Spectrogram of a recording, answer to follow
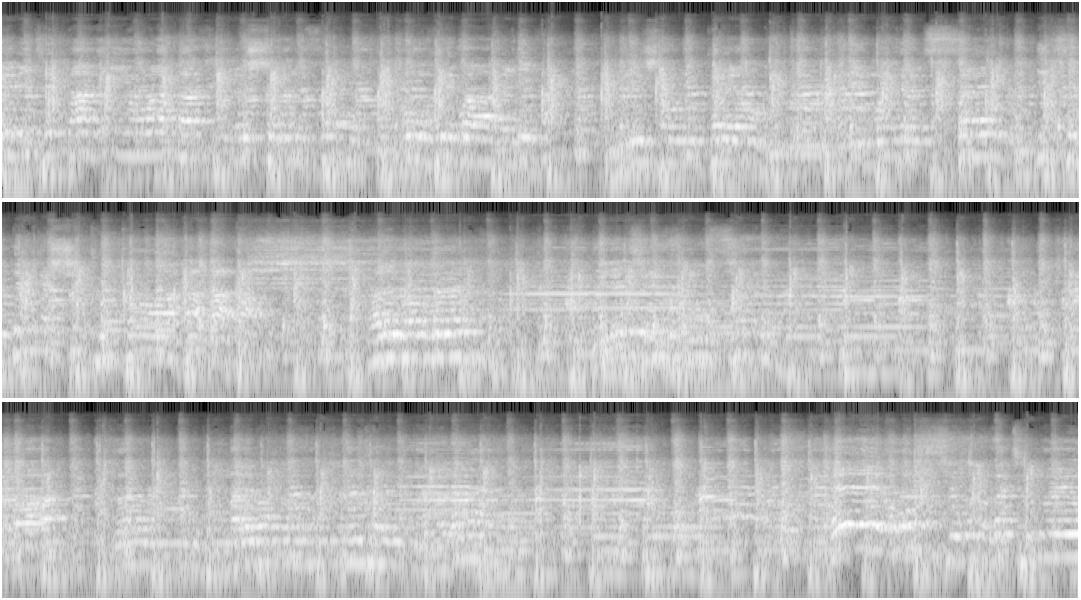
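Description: Live acoustic pop band playing an instrumental passage: a melodica holds the melody over a rhythmically strummed nylon-string guitar and a double bass, with a brief shout of "allez, allez" near the start.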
